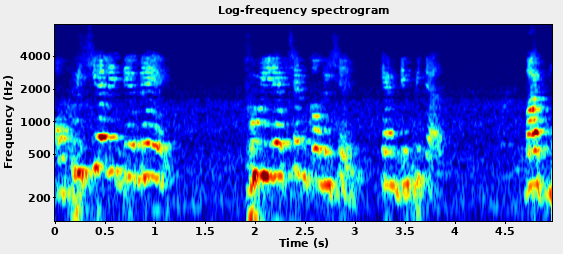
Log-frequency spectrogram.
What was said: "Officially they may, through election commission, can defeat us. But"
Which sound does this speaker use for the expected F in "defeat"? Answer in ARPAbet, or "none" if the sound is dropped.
P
